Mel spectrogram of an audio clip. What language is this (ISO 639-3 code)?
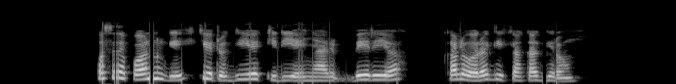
luo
